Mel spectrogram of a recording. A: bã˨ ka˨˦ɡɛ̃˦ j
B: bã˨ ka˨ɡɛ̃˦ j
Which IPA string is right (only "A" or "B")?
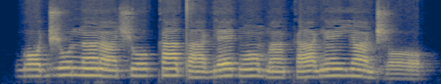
A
